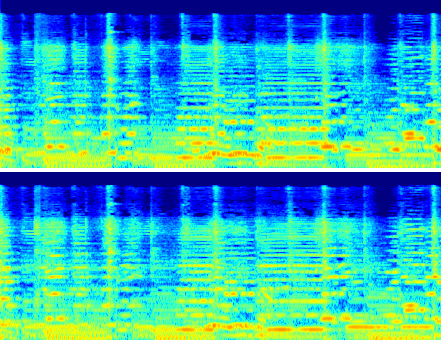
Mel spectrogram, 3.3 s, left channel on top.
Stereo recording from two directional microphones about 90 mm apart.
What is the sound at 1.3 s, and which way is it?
Accordion, 40° left (ahead or behind).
